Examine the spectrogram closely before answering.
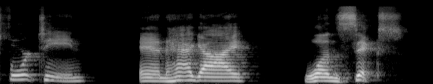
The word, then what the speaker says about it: Haggai: micah 6 14 and haggai one six some people like to say haggy i but it's h-a-g-g-a-i so however people want to pronounce that so why did i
